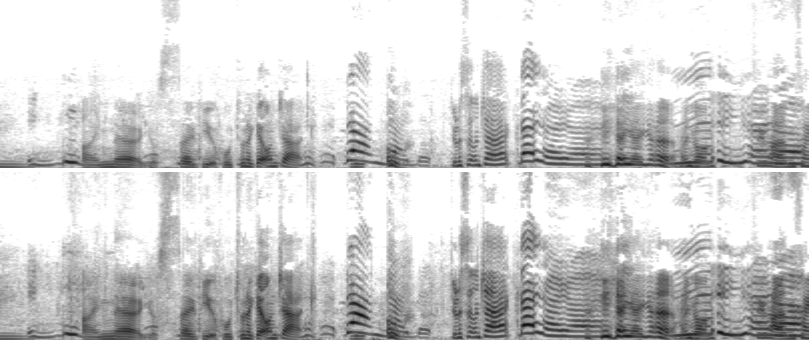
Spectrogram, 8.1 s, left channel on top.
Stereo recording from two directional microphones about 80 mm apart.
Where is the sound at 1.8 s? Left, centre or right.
Right.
